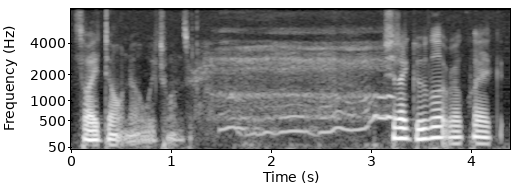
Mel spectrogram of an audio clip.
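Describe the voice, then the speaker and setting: Low creaky-voiced woman, chatty. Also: fairly even intonation, noisy background. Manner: chatty, laughs often, many fillers; reads article aloud haltingly. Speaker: podcast co-host presenting research. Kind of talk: casual podcast chat.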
